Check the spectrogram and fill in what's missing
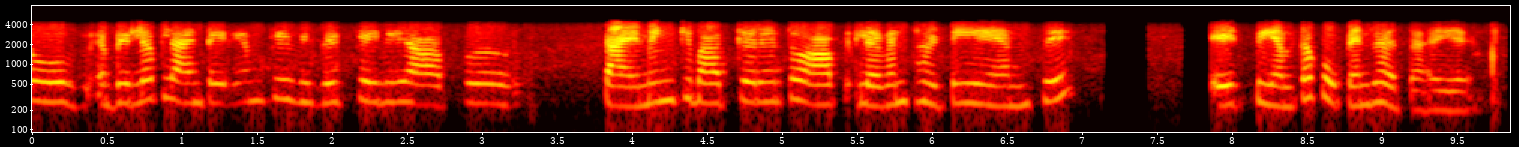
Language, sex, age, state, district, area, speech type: Urdu, female, 18-30, Telangana, Hyderabad, urban, conversation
